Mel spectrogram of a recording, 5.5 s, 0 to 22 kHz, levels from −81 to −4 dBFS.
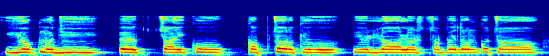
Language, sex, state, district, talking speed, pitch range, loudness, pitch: Garhwali, male, Uttarakhand, Tehri Garhwal, 165 wpm, 175-185 Hz, -16 LUFS, 180 Hz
